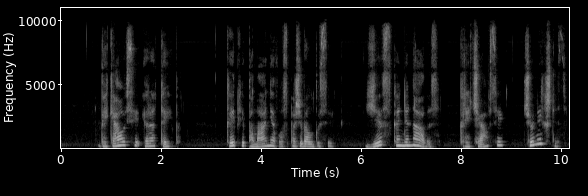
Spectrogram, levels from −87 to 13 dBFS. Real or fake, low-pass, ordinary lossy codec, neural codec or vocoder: real; 9.9 kHz; AAC, 64 kbps; none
